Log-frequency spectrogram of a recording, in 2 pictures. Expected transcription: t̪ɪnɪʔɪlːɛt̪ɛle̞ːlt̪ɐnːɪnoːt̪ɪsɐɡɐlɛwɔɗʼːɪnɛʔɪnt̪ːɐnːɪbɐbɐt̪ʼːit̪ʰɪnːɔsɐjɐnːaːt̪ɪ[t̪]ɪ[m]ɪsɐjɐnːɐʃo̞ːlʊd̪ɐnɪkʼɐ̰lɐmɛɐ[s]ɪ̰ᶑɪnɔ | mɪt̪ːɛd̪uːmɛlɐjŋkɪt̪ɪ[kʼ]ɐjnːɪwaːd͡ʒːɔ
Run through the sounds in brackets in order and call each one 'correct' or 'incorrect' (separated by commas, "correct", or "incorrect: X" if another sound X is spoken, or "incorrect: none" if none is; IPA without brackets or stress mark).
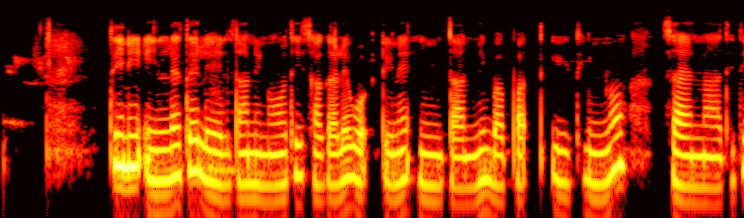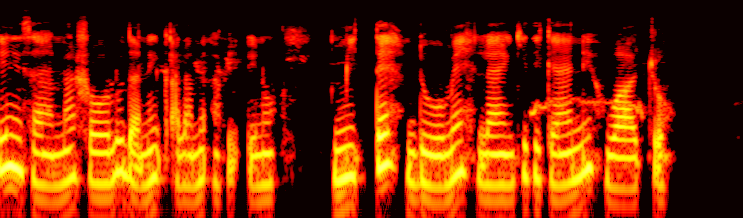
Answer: correct, incorrect: n, incorrect: f, incorrect: k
